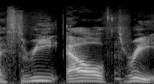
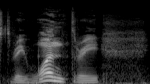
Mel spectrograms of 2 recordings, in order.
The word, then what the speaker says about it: 3l3: sent to me by 3L3. In my beer mail, I had got his name wrong. I thought it was 313. Uses a lowercase L, looks like a 1.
